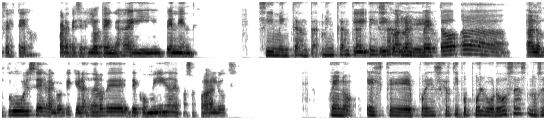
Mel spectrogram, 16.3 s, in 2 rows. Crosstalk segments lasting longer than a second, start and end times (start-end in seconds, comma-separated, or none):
5.2-6.6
